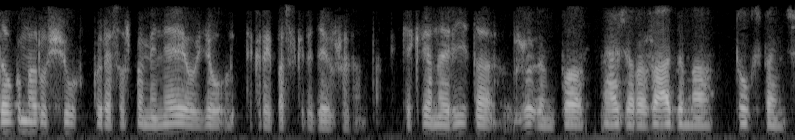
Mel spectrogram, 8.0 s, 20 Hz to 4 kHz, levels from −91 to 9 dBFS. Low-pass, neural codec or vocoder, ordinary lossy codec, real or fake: 3.6 kHz; none; MP3, 32 kbps; real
